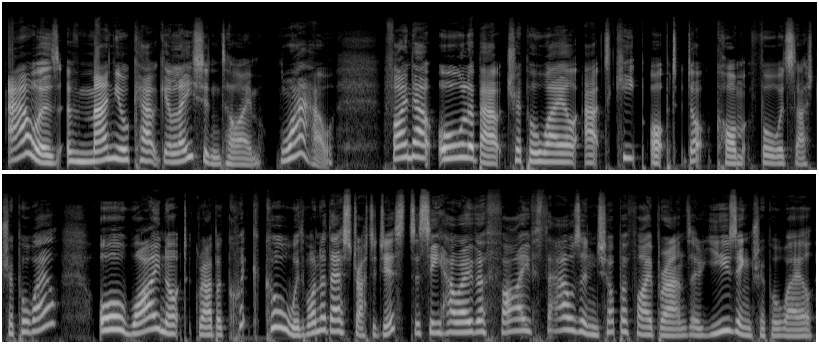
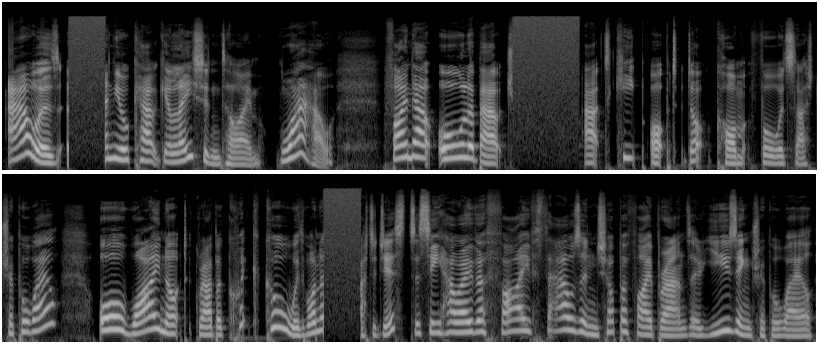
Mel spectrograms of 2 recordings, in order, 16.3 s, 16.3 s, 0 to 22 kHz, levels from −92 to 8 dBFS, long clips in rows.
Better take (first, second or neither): first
